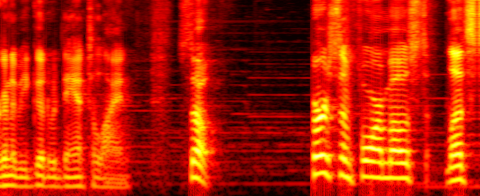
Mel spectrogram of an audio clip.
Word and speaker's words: Dantalion: It's not Dantalion. It's you're saying it wrong. It's Dantalion. Whatever, bro. All right, calm down. It's one letter away from Dandelion. So I say Dantalion because I like it.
